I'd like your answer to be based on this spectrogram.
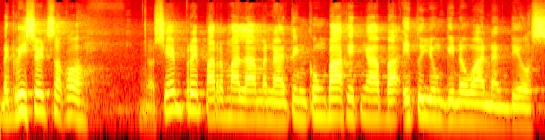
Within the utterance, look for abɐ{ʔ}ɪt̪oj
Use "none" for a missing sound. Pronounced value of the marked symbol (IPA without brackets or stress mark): ʔ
